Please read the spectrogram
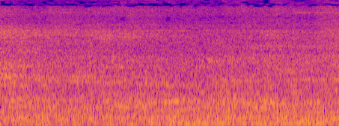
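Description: Steady ambient noise of a public hall: an even low hum and hiss with no distinct events.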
